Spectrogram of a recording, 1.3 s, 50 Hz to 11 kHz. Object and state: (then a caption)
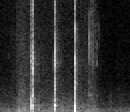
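Set hard fiberglass cast. Four quick taps on a set, hard blue fiberglass bandage cast on an arm, the last one softer. Each gives a sharp, dry, hollow knock centred around 700 Hz that stops almost instantly with no ring.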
